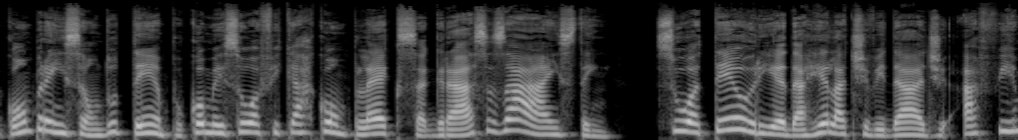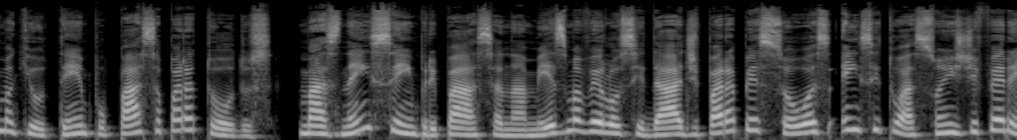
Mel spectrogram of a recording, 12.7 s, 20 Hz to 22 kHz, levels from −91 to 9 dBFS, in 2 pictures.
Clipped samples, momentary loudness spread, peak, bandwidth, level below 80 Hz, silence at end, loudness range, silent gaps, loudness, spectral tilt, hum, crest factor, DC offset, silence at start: under 0.1%; 7 LU; -6 dBFS; 19.5 kHz; -62 dBFS; 0 s; 2 LU; 3.91-4.11 s, 8.11-8.23 s; -23 LUFS; -4 dB/octave; none; 18 dB; under 0.1%; 0.05 s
